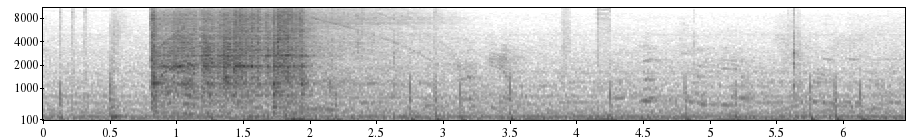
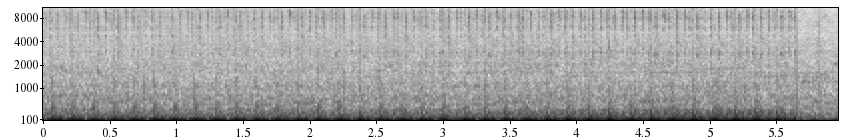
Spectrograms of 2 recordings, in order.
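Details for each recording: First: LS-swapped HT Holden station wagon, first start attempt: two bursts of steady starter churning with no firing; V8 cranks but won't start, no fuel because the fuel pump was the wrong way round. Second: The LS V8 swapped into an HT Holden station wagon, at its first runs after fitting: a low, steady, slightly lumpy idle at about three pulses a second. It sounds smooth and healthy, with no faults heard. Transmission cooler oil leaks were noted.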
